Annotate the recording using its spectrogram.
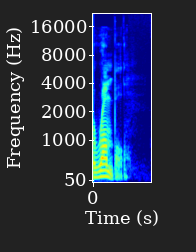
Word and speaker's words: RMBL: She's a stream ecologist at the Rocky Mountain Biological Laboratory in Gothic, pronounced RMBL or Rumble.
